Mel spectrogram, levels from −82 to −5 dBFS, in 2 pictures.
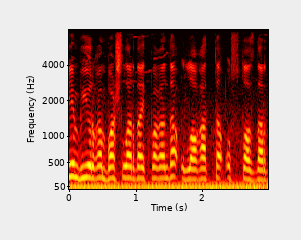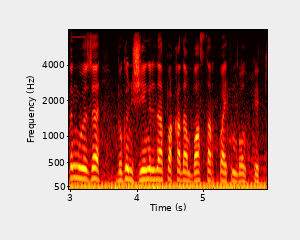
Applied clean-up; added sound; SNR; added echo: none; Mechanical fan; 4 dB; none.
